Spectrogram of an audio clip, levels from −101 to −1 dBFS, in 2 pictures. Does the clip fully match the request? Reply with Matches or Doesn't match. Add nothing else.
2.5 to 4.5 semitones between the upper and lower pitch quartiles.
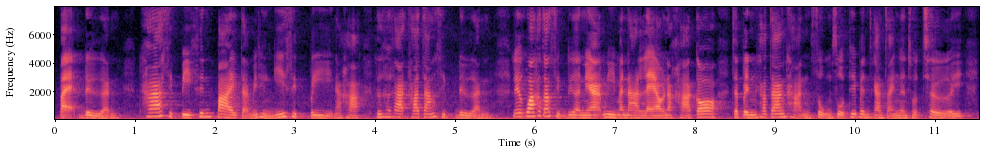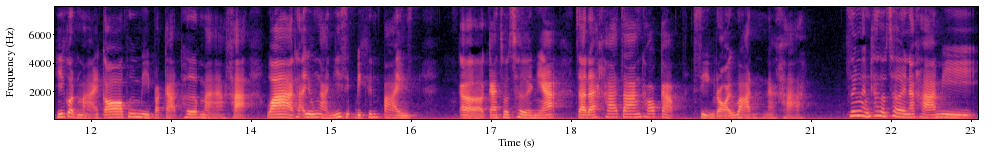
Doesn't match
